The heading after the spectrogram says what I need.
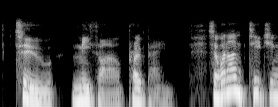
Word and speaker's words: methyl: So the methile some people pronounce it methyl it doesn't matter.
